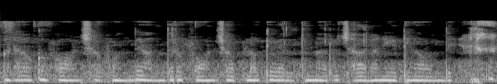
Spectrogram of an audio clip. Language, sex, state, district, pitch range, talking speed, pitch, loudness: Telugu, female, Andhra Pradesh, Manyam, 185-200 Hz, 170 wpm, 190 Hz, -16 LUFS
